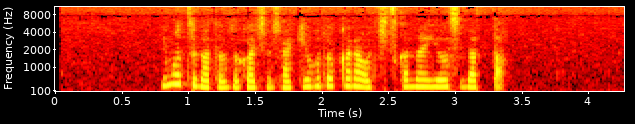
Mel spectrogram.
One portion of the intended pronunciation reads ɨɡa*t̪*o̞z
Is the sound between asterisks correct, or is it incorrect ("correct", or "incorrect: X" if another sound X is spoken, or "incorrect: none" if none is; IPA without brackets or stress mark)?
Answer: correct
